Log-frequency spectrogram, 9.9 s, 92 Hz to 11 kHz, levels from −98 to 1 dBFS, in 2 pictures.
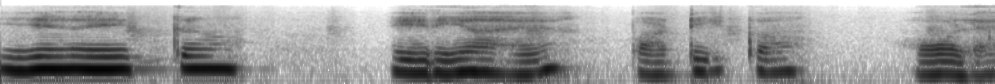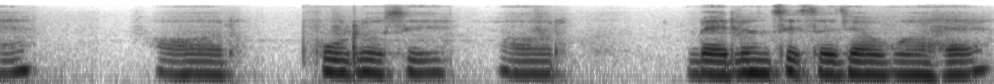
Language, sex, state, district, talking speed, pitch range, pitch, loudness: Hindi, female, Bihar, West Champaran, 100 wpm, 170-200 Hz, 180 Hz, -17 LUFS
